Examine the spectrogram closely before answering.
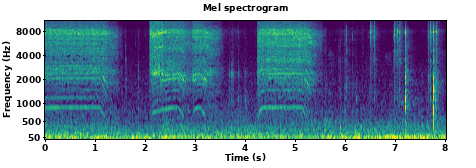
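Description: Pen-style electric screwdriver driving the screws of a fishing reel's side plate in three short runs of about a second each; each run holds a steady whine that drops in pitch as the motor stops. Light clicks of small metal parts being handled follow near the end.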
